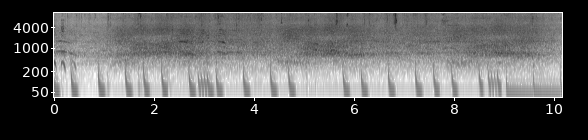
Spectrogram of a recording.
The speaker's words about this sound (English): And now the crowd is starting to feel it. And this is what they started to chant.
